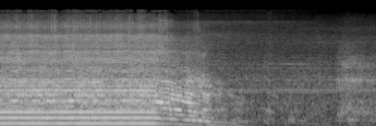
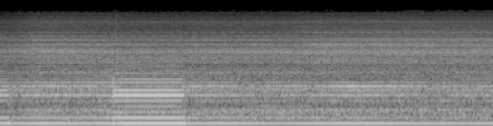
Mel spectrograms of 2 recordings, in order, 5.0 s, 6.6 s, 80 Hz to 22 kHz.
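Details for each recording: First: 3018 CNC spindle running with a loud buzzing hum and harsh metallic edge, then spinning down; the rattle is traced to vibrating Z-axis linear rods, which go quieter when pressed, and it causes endmill chatter on aluminum cuts. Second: 3018 CNC after Z-axis linear rod fix, set screws tightened: spindle hums steadily at one pitch with only slight rattle underneath; less rattling than before, which had caused endmill chatter on an aluminum cut, though linear rods limit improvement.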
